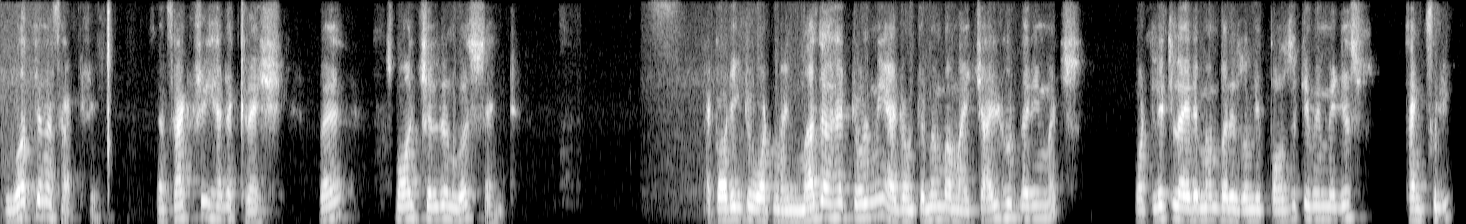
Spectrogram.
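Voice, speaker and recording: A man with an Indian accent, a native Gujarati speaker, teaching an online German class in English over a video call, explaining patiently and slowing down to stress key words. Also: on the high side, mellow, poor audio.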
